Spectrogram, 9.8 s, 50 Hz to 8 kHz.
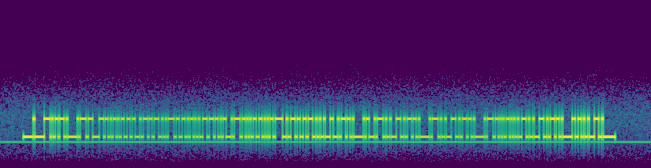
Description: RTTY (45.45 baud, 850 Hz shift), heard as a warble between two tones, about 1950 Hz centre, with fading and a steady whistle near 1300 Hz. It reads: EM DIC NEIDA BERISTAIN: BE, E, ERRA, I,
